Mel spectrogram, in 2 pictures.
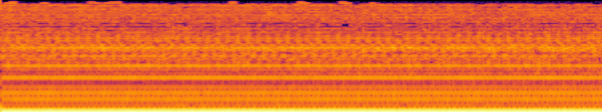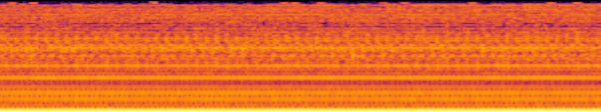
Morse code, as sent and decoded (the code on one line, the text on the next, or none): none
